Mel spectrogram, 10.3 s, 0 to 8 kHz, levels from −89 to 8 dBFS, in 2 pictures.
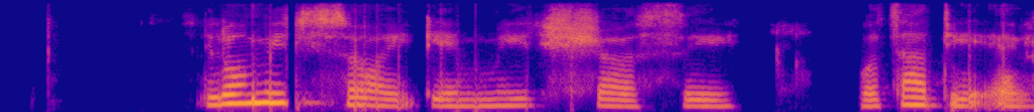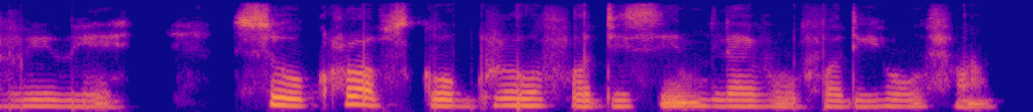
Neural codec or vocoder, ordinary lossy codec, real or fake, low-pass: codec, 24 kHz, 3 kbps, HILCodec; none; fake; 7.2 kHz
